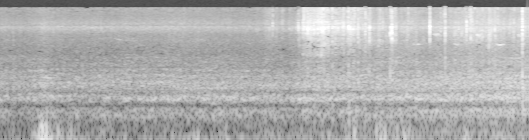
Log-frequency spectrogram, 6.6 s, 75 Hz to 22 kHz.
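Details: Honey bee colonies at the end of winter 2017, a beekeeper assessing winter losses; continuous low droning buzz of many bees, with sharp clicks and crackles joining in the second half.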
